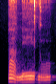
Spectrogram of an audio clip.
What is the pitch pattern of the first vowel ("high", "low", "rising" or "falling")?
falling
